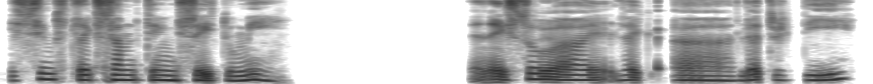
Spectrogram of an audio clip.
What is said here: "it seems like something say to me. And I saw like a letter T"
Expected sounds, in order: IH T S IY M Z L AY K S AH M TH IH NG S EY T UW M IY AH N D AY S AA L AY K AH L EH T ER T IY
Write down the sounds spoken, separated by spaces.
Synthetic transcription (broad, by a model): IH T S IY M S L AY K S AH M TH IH NG S EY T UW M IY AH N AY S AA L AY K AH L EH T ER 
